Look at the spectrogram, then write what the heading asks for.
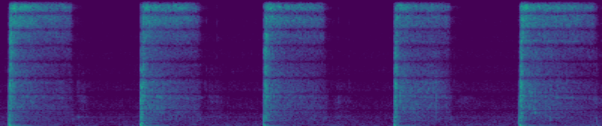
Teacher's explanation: Donc on retient l'explosion du peu et on relâche le souffle sur le se de manière très tonique. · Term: consonnes explosives suivies du souffle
